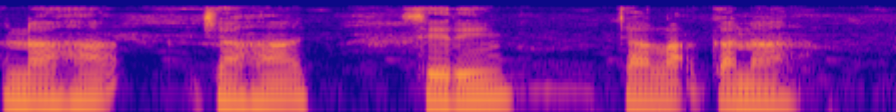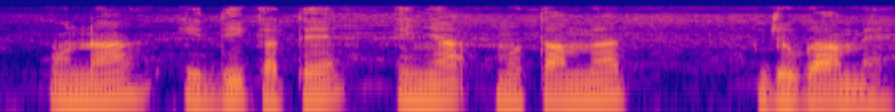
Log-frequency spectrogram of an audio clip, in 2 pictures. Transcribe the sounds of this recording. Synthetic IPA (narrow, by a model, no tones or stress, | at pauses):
naɦaʔ | d͡ʒaɦaʔ | siɾiŋt͡ʃala̰ʔkana | ɔnaid̪ikat̪ɛɛɲaʔmɔt̪amɛt̪̚ | d͡ʒɔɡamɛ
